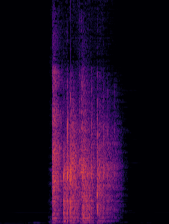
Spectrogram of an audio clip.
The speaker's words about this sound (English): Roll that dice.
